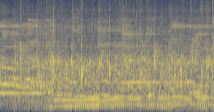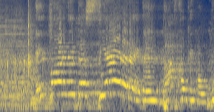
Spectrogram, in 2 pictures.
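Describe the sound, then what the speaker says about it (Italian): A crowd's dense applause washes over a live band at a festive concert, cheering the drummer, before a voice and music take over near the end. "merita un applauso bello grande"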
